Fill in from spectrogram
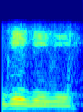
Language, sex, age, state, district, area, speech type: Hindi, male, 30-45, Uttar Pradesh, Lucknow, rural, conversation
